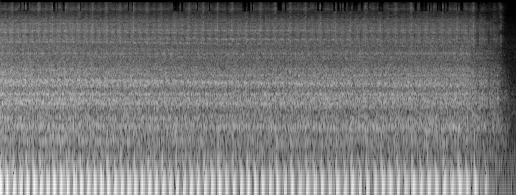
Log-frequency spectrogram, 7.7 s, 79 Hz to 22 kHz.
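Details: Tigershark jet ski (PWC) after 15 years sitting, spark plugs brake-cleaned, first start attempt: even rhythmic starter cranking about seven seconds with no firing; water in cylinders being cleared, preventing start.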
